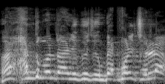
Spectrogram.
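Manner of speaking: high, fast angry yell.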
